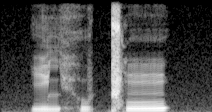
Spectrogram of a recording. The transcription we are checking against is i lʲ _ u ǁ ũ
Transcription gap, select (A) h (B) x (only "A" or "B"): A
